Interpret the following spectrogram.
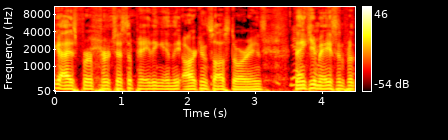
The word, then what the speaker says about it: Arkansas: guys for uh for contributing to the uh our Kanas story pronounce it right thank you guys for participating in the Arkansas stories thank you Mason for the idea thank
